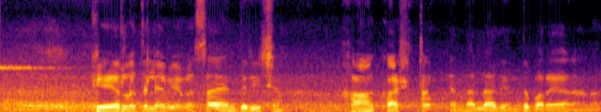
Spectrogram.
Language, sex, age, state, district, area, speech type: Malayalam, male, 45-60, Kerala, Kottayam, urban, spontaneous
